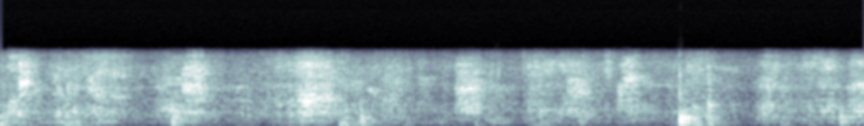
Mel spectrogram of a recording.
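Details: Blue Nose Pit Bull roughhousing with its owner in play: strained whimpers and short yips come in bursts across the clip, mixed with scuffling and a man's voice saying a few words.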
